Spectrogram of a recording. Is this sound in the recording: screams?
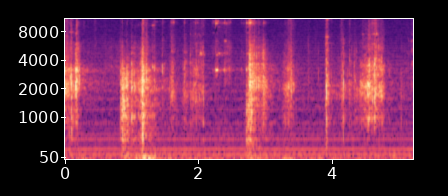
no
